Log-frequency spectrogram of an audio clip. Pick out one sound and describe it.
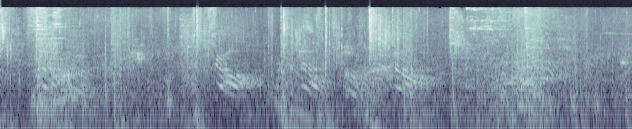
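Fire bursts with a roaring whoosh.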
